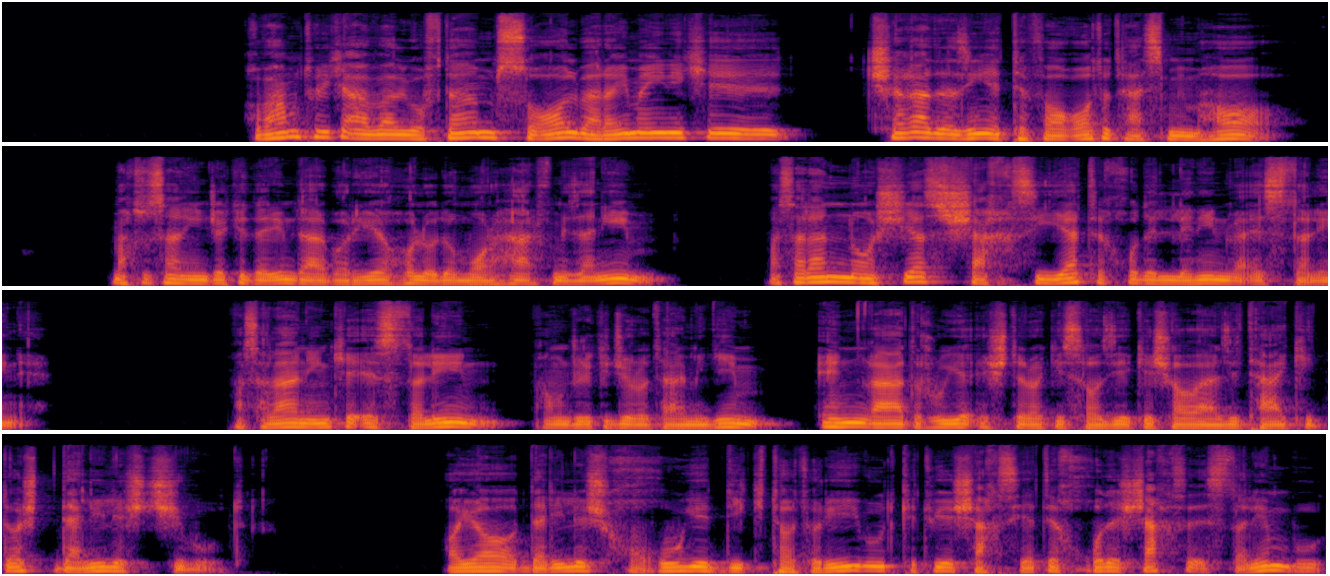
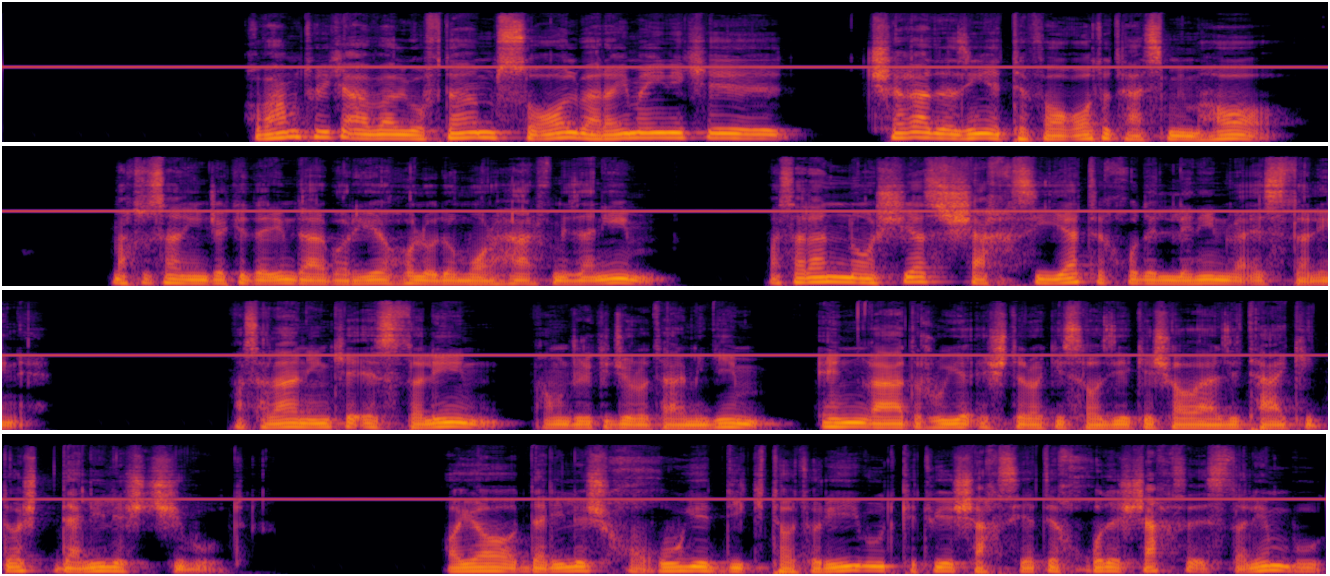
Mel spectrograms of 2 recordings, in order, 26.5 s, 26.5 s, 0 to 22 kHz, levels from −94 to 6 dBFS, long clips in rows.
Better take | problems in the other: first | high-pitched whine; noticeable; throughout; 3 kHz, 10 dB below the speech

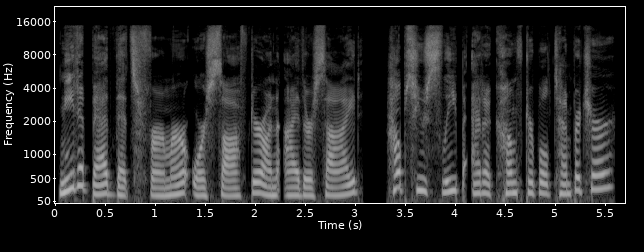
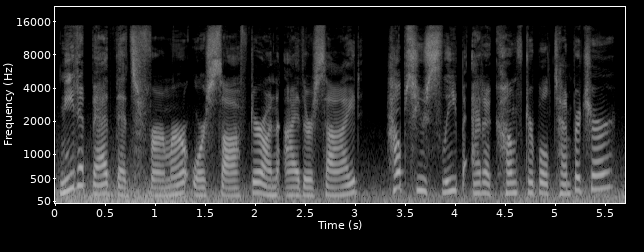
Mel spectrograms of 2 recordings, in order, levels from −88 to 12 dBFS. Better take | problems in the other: first | wind noise on the microphone; occasional gusts; 20 dB below the speech

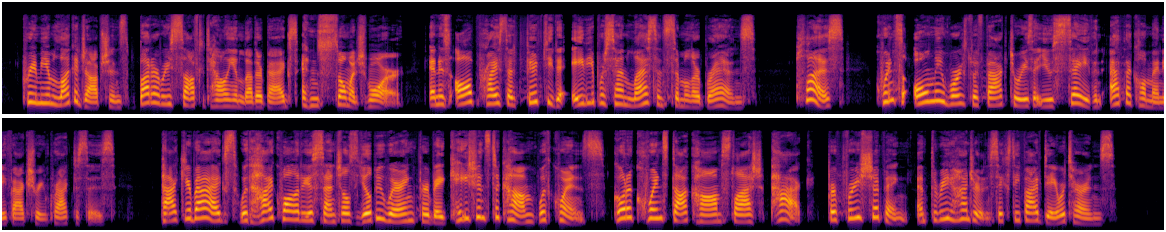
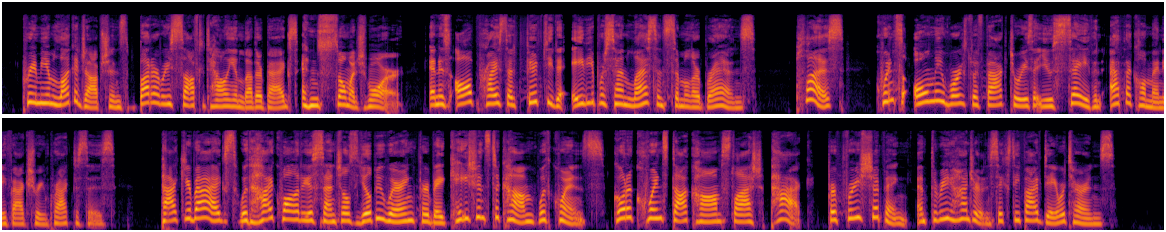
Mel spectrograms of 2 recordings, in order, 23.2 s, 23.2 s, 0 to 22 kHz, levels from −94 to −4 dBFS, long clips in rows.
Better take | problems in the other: second | thin; somewhat; fading below 350 Hz

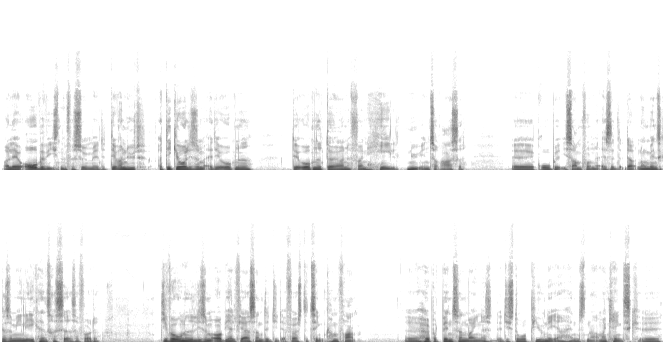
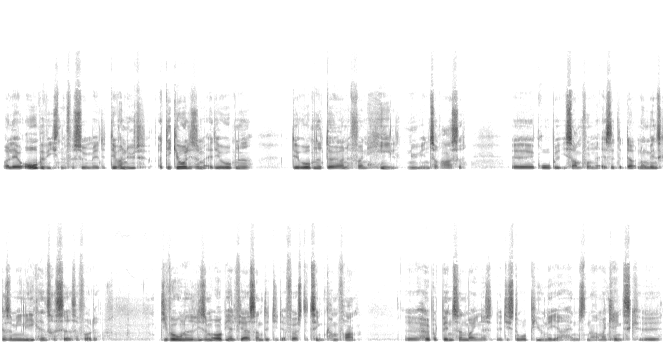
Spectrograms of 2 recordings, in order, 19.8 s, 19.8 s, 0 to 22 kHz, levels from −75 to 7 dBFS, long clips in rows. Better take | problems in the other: first | thin; very; fading below 300 Hz

